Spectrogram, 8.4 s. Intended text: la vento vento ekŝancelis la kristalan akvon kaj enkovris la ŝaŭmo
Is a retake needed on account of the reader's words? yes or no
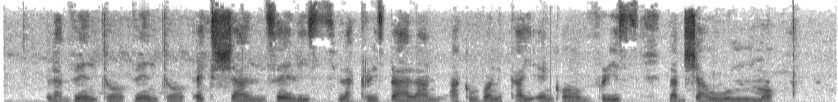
no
